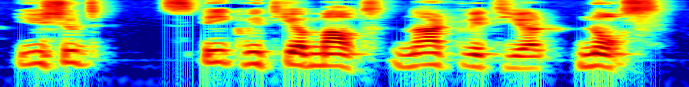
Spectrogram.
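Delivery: ordinary delivery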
